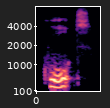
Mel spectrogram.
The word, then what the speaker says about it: court: Now we go through the first one, and as I just said, if the next sound after R is a consonant sound, then you do not pronounce R and you make previous vowel longer.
